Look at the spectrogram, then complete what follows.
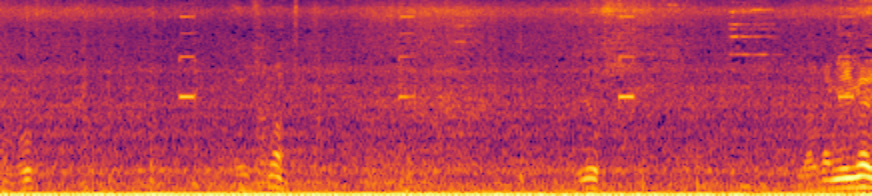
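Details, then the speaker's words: Foton Traveller diesel van idling after a full clutch set replacement, done for an earlier clunking rattle and drone: a deep, even idle with no whine, drone or clutch grinding. It sounds smooth and normal. "nang ingay oh. Wala nang ingay, wala nang umugong."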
